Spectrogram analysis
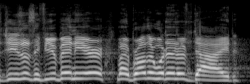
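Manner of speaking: high, insistent mock lament; acted reproach. Mary to Jesus about her brother, acted reproach. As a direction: push it high as a grieving reproach.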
